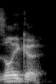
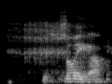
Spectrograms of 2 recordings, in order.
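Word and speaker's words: Zeuge: and I think his name is Zyga. Person pronounces his name right on any boxing podcast, so it's Zyga. Zoiga, yeah.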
